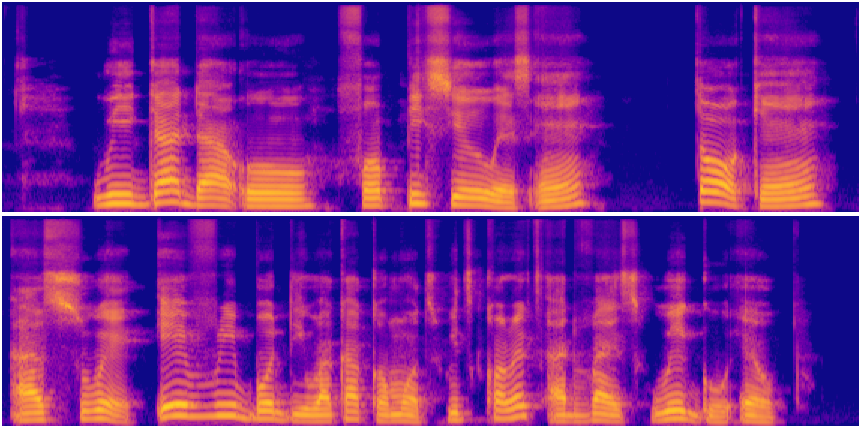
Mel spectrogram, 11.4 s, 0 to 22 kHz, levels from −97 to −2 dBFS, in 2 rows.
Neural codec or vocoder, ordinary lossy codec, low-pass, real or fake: autoencoder, 48 kHz, 128 numbers a frame, DAC-VAE, trained on Japanese speech; none; none; fake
